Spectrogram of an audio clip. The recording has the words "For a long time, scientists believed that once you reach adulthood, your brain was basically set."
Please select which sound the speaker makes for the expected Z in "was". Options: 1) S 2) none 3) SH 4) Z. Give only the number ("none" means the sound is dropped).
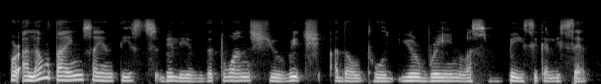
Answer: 1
